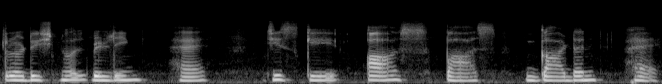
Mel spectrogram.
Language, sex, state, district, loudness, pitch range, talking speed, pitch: Hindi, female, Bihar, Kishanganj, -18 LUFS, 175-200 Hz, 65 wpm, 195 Hz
